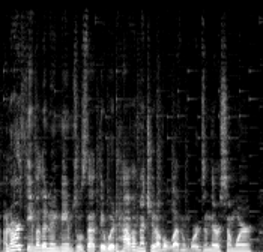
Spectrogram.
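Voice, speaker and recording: A man narrating a casual video with a quick, self-mocking, chatty delivery. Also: medium pitch, animated, gravelly, faint music behind. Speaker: YouTuber and documenter.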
